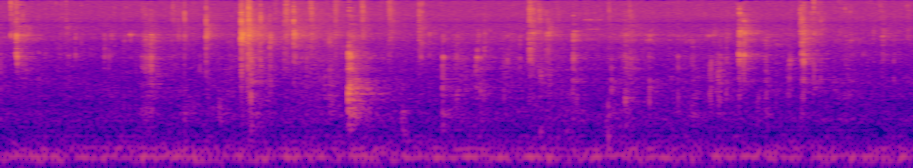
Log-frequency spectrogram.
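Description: A person chewing a mouthful of burger close to the microphone, with scattered soft wet smacks and clicks. A low steady hum sits underneath.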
